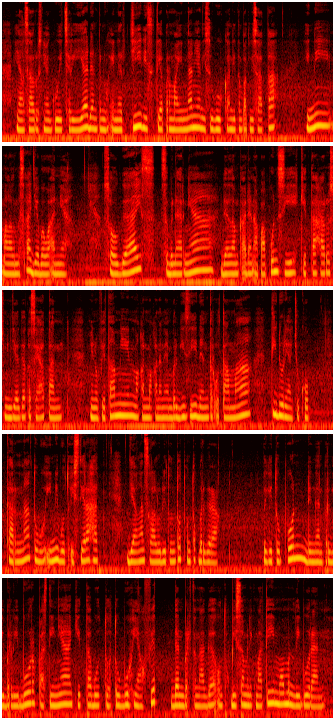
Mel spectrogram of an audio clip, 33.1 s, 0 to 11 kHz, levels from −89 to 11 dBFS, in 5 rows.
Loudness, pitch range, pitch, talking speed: -30 LUFS, 205-230 Hz, 210 Hz, 125 wpm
